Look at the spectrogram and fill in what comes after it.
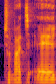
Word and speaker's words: Schumacher: ¿Cómo se dice? Perdona, que tú sabes decirlo bien. – Schumacher. Joel Schumacher.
